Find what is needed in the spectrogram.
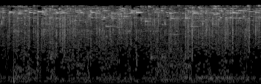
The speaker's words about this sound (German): Vögel und märchenhafte Glaswesen klingen an den Ketten, die er am Ständer durch das Atelier mal hierhin, mal dahin schiebt.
